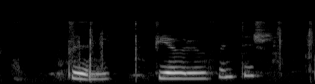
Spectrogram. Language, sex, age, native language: Icelandic, female, 9, Icelandic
